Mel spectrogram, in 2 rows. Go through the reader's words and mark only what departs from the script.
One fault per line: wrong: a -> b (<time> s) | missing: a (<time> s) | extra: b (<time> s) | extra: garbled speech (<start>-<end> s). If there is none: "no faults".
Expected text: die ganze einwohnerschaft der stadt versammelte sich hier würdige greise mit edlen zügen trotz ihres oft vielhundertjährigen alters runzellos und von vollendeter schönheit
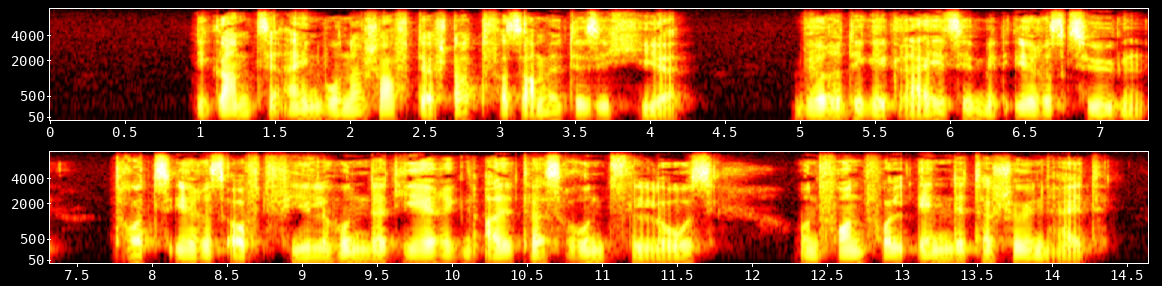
wrong: edlen -> ihres (6.4 s)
